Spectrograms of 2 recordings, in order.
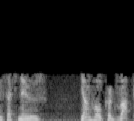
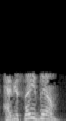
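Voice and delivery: raised, higher-pitched call from the crowd; anxious cry; 7 semitones higher than usual. A narrator's reading. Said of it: "one voice from the anxious crowd cried out".

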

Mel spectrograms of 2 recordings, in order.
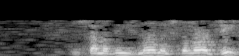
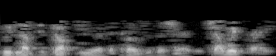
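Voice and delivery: normal talking voice

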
